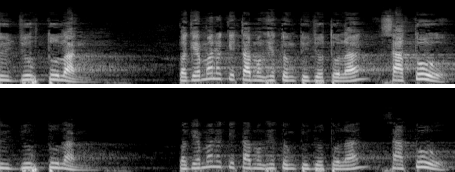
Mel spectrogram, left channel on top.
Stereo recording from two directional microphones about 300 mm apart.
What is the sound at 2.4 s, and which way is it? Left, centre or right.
Speech, left.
